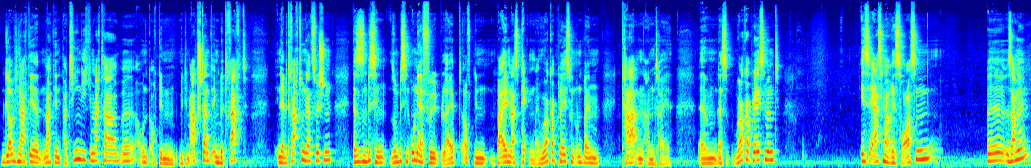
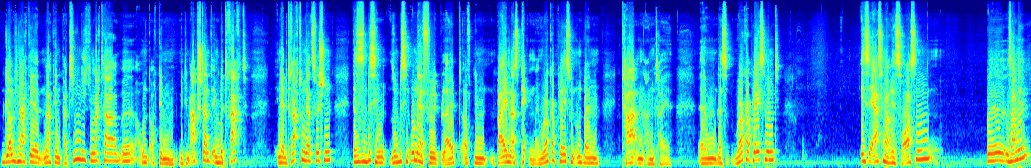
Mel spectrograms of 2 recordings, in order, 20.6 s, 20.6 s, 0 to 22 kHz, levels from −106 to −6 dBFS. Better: first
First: none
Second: distortion; slight; 10% of the sound clipped

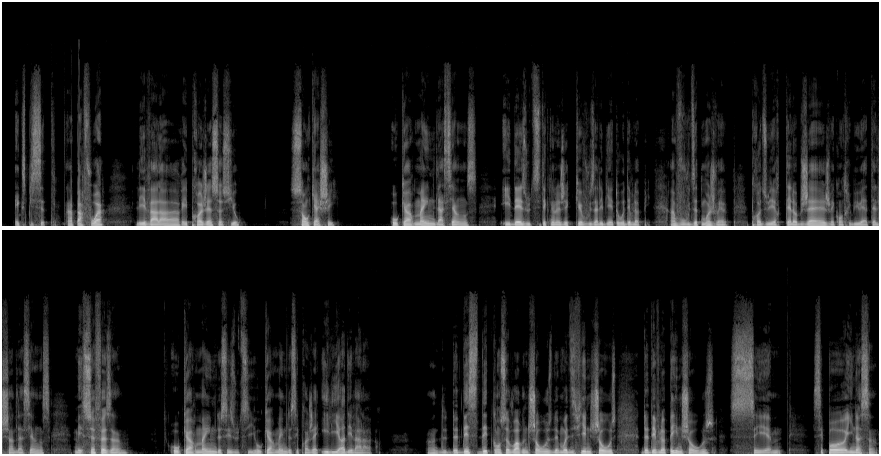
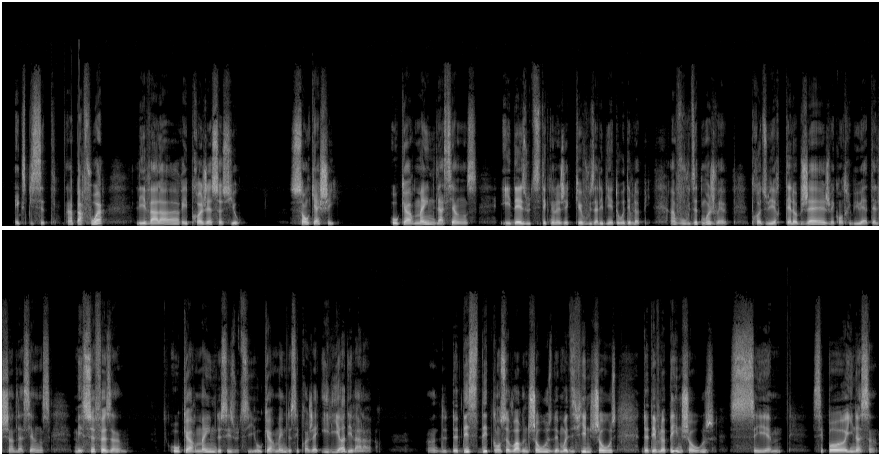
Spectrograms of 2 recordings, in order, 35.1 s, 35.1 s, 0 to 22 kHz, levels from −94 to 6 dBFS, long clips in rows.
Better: first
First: none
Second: thin; somewhat; fading below 300 Hz

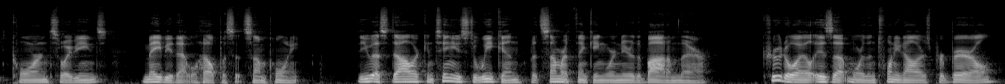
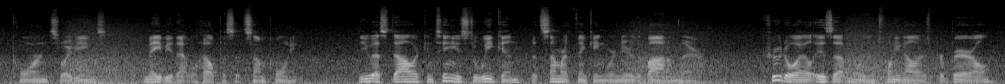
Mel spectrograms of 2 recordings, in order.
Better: first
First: none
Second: wind noise on the microphone; occasional gusts; 10 dB below the speech

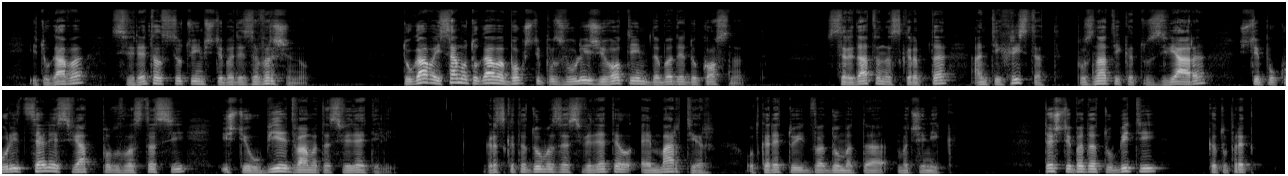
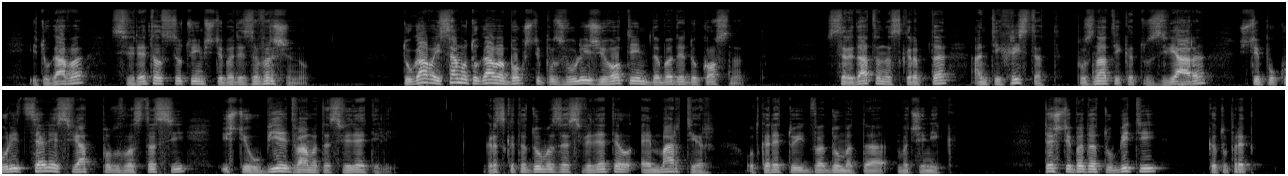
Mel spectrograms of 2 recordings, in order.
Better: first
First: none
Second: distortion; slight; 10 dB below the speech

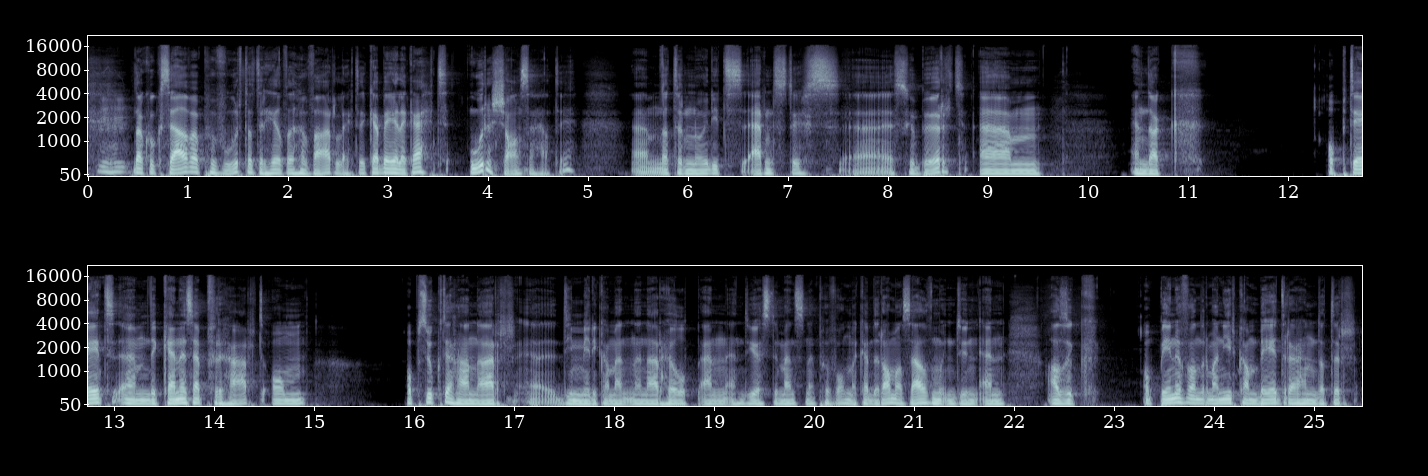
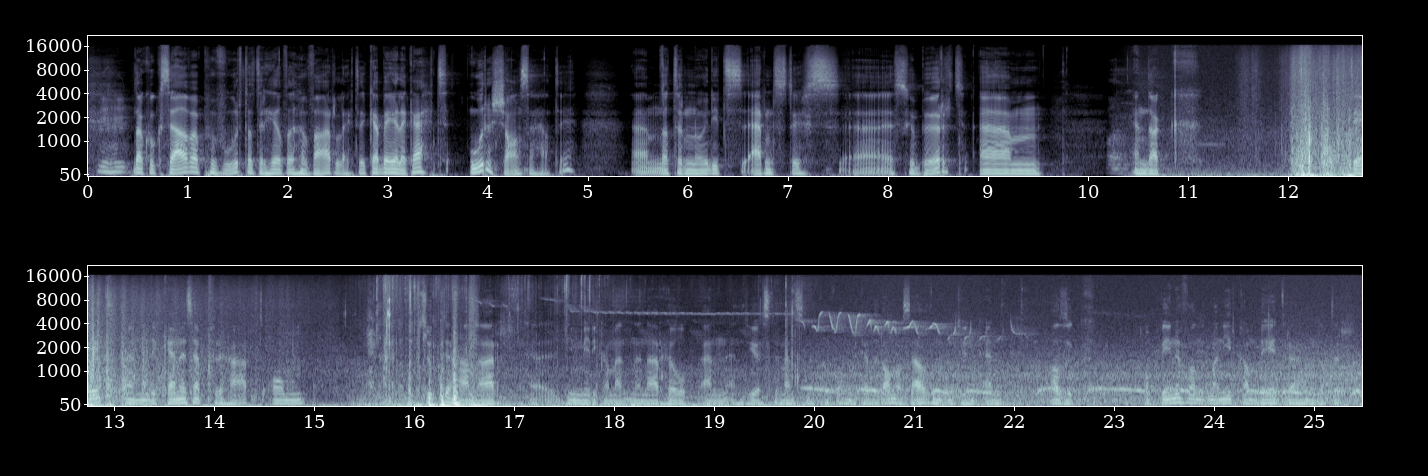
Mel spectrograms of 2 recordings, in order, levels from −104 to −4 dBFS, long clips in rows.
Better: first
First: none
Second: animal sounds; very loud; from 10 s on; 1 dB above the speech

